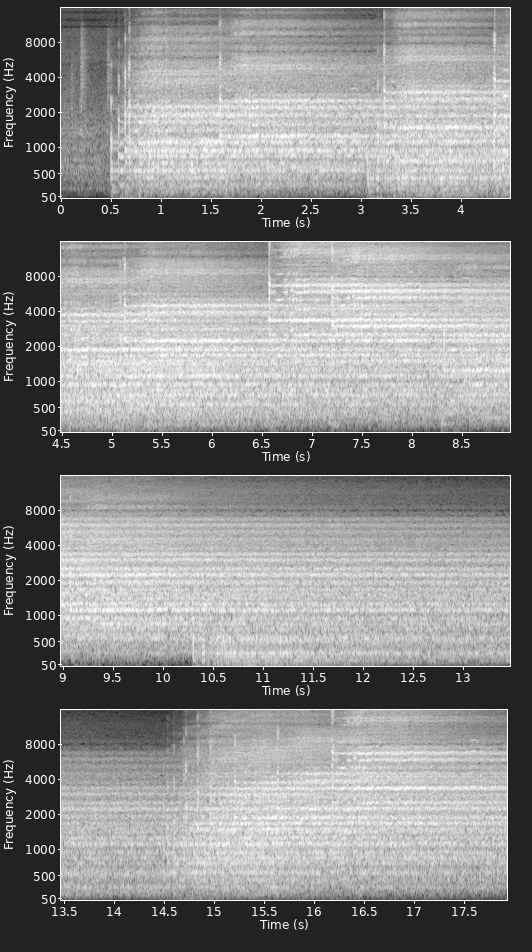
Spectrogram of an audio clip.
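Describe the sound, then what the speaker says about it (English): A dense, washed-out sample rings out drenched in huge reverb, long smeared tails blending together, with brief shifts in tone and a swell near the end. "tried this one with some very large reverb"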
